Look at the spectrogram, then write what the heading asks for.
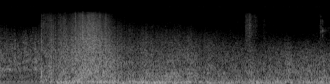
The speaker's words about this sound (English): Missiles raining down from jets, heavy artillery bombarding tower blocks, civilians firing back ineffectually.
